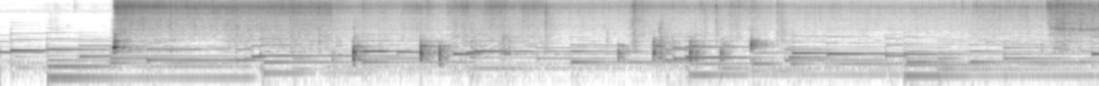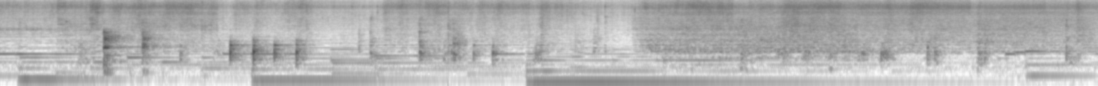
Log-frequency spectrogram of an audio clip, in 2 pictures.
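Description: Oil sizzling in a wok as diced onion and shrimp fry, with a wooden spatula stirring and scraping. The sizzle starts abruptly about a second and a half in and gets louder twice later as more food goes in. Gentle piano music plays underneath.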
